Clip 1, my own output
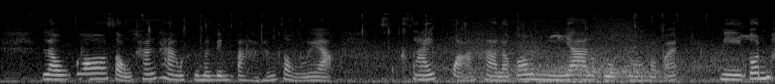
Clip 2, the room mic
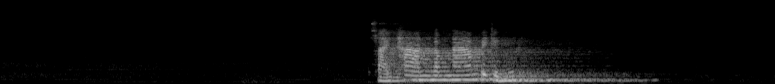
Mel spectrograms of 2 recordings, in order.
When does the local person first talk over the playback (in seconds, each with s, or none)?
3.8 s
